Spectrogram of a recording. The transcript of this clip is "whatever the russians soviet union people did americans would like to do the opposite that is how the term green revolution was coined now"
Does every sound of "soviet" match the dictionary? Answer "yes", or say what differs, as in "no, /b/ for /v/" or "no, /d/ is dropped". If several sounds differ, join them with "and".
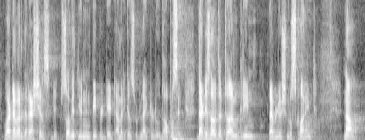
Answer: yes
